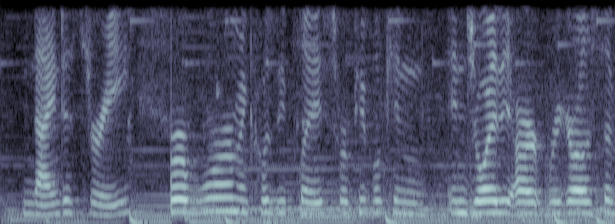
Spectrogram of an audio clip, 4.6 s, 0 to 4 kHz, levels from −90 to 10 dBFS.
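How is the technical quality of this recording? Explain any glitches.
The recording has two timing glitches, both from how the audio was received over a call link. It is also narrowband, with nothing above 4 kHz, which fits a G.711 mu-law call codec at 64 kbps.

Skip ahead, at 1.28 to 1.30 s: a stretch of audio, roughly 0.7 s, was discarded while later audio was already queued, so playback leaps forward with no filler. The material on either side is butted together, and the jump sounds like an abrupt splice.

Jitter buffer speed-up, from 1.38 s to the end: after the jump, the receiver still held more audio than it wanted, so it repeatedly trimmed tiny pitch-period slices, about a fifth of a second in total. The sound plays about 7% fast at unchanged pitch, giving a slightly rushed feel.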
